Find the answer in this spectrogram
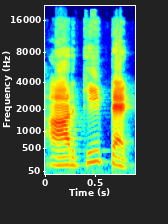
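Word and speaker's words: architect: भी बोलते हैं बेसिकली इसका जो राइट प्रोनाउंस है वो है आर की टैग आर की आर्किटेक्ट क्या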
